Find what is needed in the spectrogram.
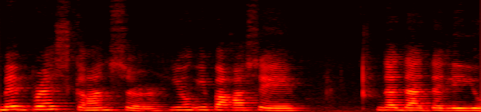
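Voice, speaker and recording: A woman speaks at a fairly slow pace in a high voice, with ordinary pitch variation. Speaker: vlogger. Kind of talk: casual eating vlog chat. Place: home room. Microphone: phone near.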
